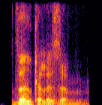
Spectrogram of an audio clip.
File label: "vocalism", British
